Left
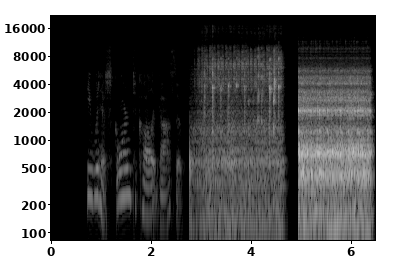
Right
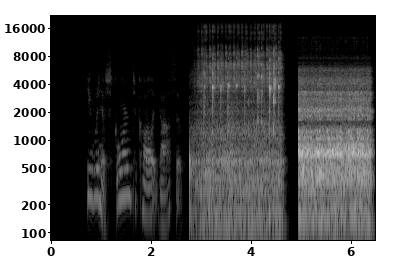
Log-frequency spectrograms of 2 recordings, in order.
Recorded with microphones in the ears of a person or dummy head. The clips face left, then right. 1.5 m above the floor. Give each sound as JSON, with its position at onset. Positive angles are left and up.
{"t": 0.7, "sound": "a woman speaking", "side_deg": 0, "distance_m": 1.3}
{"t": 2.8, "sound": "writing", "side_deg": -50, "distance_m": 0.7}
{"t": 4.9, "sound": "a drill", "side_deg": 20, "distance_m": 0.9}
